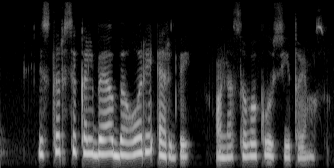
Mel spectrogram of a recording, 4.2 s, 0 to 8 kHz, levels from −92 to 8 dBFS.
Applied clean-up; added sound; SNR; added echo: none; none; none; none.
